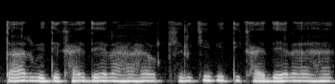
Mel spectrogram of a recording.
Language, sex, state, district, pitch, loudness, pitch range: Hindi, male, Jharkhand, Palamu, 160 Hz, -13 LUFS, 155-160 Hz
